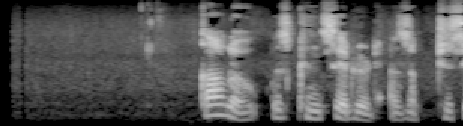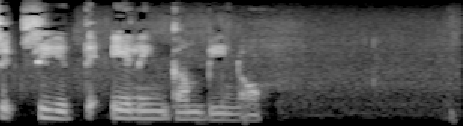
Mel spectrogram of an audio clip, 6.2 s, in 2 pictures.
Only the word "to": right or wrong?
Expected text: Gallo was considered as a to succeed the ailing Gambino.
right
